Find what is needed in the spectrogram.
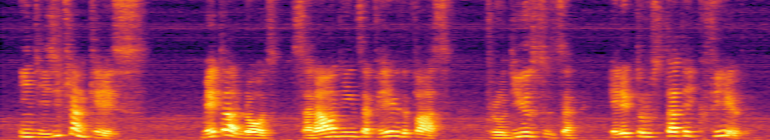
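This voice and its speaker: A man with a Japanese accent, high in pitch, with lively intonation at a fairly slow pace, over noticeable background noise. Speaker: alternative science researcher and author. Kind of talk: presentation.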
